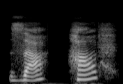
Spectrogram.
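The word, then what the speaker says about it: זָהָב: Zahav, that's an open syllable, and a closed one, but stressed. Therefore, zahav.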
